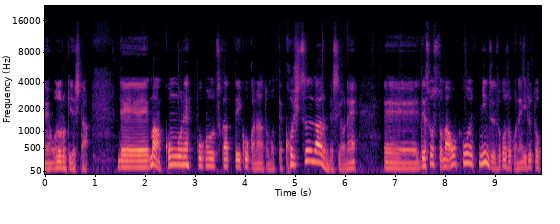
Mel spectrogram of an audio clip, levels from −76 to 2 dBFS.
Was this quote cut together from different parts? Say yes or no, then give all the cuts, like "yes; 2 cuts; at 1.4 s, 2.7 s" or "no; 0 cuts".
no; 0 cuts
